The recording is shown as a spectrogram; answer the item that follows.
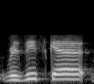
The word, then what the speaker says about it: Ruzsicska: Yeah, look, Ruziska, Ruz, however it comes out is perfectly fine.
